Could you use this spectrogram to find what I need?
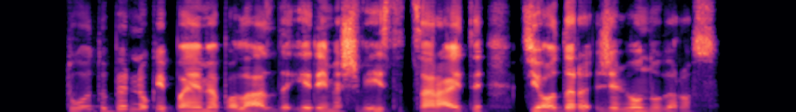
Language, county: Lithuanian, Klaipėda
